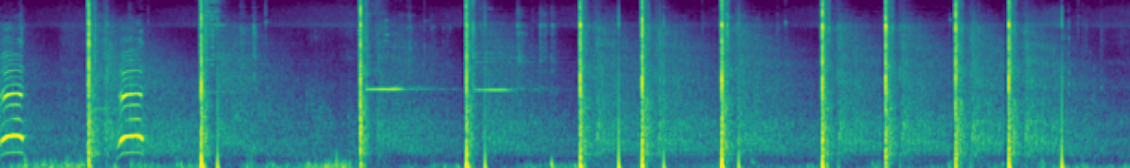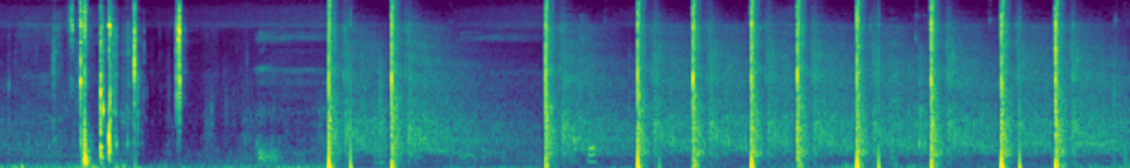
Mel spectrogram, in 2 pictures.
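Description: Pistol fired in a steady string of about thirty shots, roughly one a second, with a quick cluster partway through and a couple of short pauses. Steel targets ring briefly after the hits near the start.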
